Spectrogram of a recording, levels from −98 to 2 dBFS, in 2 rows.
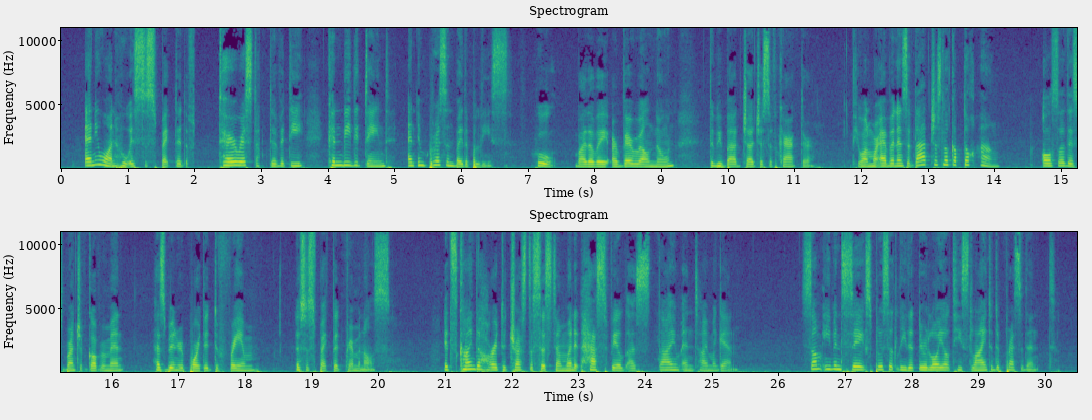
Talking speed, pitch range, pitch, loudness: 160 wpm, 185-230 Hz, 205 Hz, -16 LUFS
